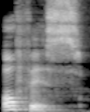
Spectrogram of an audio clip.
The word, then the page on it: office: British English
